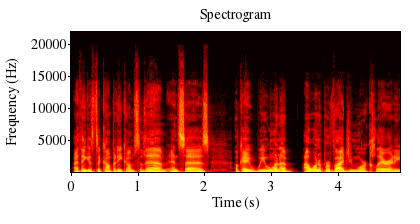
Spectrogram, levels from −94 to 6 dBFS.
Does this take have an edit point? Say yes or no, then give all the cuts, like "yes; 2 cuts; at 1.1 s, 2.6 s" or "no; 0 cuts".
no; 0 cuts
